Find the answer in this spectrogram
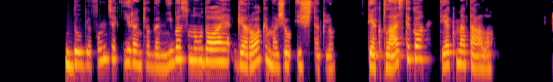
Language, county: Lithuanian, Kaunas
